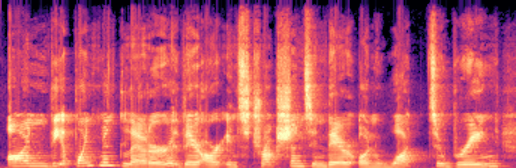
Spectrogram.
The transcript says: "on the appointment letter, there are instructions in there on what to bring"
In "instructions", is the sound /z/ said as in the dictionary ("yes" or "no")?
no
